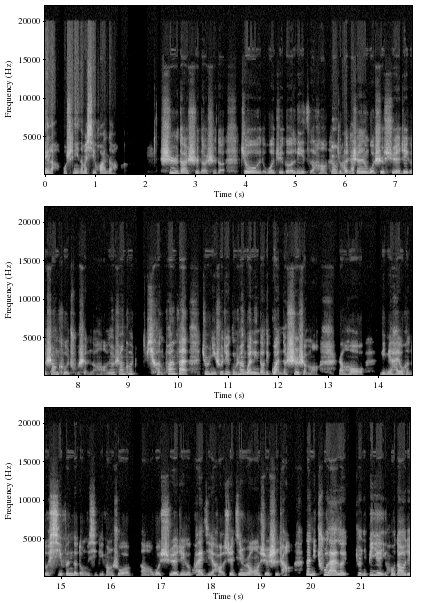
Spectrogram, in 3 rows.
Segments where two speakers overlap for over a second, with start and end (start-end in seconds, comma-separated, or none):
none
